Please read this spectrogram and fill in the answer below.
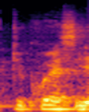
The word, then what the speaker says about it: Duquesne: Duquesne. It's pronounced Duquesne from CSI Miami. – Duquesne. – Yeah, similar to Dufresne.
